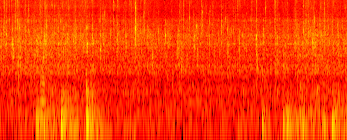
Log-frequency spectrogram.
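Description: Pork meatballs frying in a pan of hot oil, sizzling with a steady dense crackle of fine pops.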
